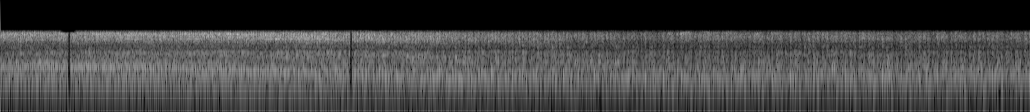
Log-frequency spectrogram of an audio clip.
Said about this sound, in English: Oh, who's Big Brute? That big double caterpillar tractor is Big Brute. That is a bunch of big machinery.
